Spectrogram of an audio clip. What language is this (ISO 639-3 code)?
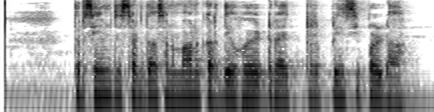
pan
